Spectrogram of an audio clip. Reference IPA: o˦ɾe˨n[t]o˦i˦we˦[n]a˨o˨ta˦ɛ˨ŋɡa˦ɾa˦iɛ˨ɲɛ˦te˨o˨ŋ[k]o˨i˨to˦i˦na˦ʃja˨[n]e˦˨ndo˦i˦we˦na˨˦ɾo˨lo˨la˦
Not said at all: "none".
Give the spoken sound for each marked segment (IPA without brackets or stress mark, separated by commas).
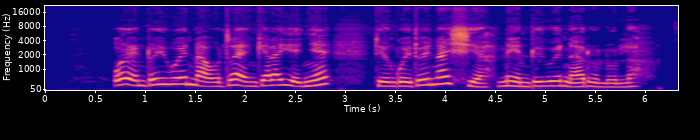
d, n, ɡ, n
